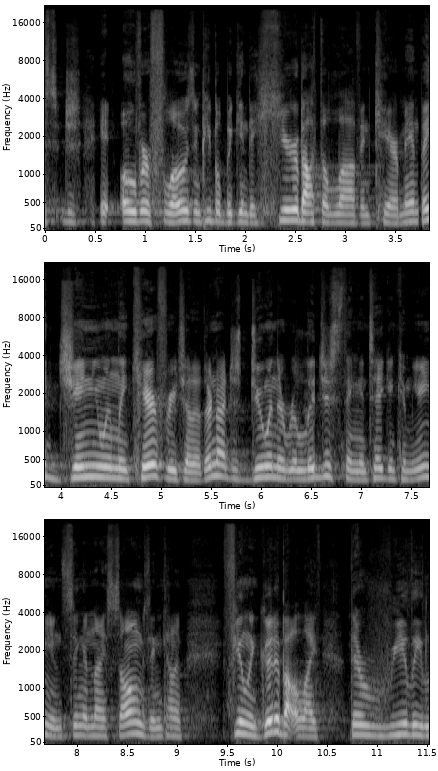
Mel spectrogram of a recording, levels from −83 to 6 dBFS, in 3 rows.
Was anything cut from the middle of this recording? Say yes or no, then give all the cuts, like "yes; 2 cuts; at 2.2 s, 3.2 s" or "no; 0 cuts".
yes; 1 cut; at 3.7 s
